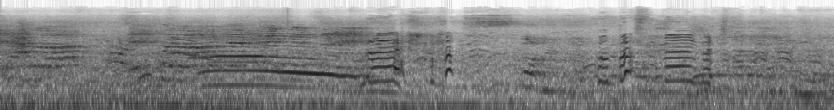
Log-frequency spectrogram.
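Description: Voices shouting and calling around a spinning fairground ride, with one long drawn-out call in the middle, over a steady low rumble from the ride and the fairground.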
